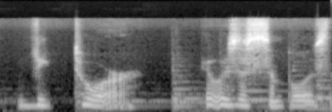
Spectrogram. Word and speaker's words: Victor: And in French, the name Victor is pronounced Victor.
